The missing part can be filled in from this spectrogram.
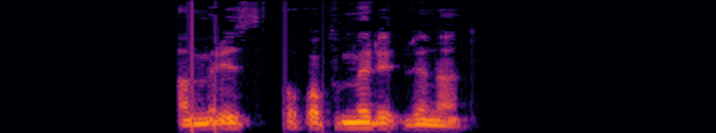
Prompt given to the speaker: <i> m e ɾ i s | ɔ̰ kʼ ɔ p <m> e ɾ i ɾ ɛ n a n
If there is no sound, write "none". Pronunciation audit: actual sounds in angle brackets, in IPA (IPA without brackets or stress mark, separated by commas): a, m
